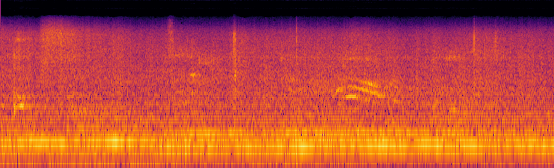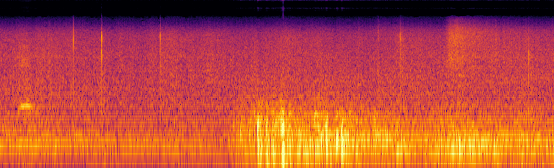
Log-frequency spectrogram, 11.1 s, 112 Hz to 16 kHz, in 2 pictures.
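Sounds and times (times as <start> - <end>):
rolling thunder: 0.0 - 11.0.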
